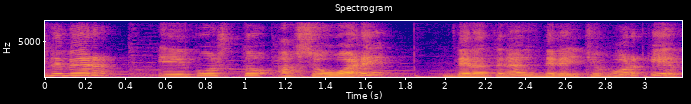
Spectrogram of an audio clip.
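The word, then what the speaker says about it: Souaré: me han dicho que souare se pronuncia sare y es verdad porque tiene tilder la última vez pero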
